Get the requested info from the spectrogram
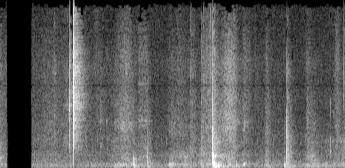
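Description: Folding pocket knife cutting the seal on a cardboard box: light scraping with three sharp clicks, about a second in, past the middle and near the end.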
